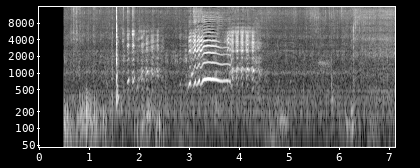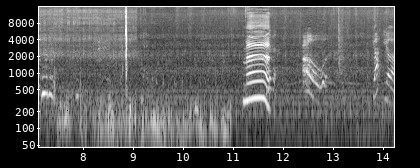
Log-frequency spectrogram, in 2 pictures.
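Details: Goats calling with strange, wavering bleats: a harmonic-rich cry near the third second and a louder rising-falling bleat around eleven seconds, with shorter calls between over a low rumbling background.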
